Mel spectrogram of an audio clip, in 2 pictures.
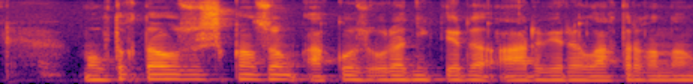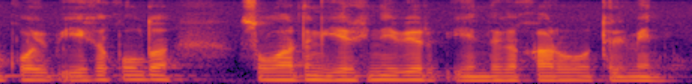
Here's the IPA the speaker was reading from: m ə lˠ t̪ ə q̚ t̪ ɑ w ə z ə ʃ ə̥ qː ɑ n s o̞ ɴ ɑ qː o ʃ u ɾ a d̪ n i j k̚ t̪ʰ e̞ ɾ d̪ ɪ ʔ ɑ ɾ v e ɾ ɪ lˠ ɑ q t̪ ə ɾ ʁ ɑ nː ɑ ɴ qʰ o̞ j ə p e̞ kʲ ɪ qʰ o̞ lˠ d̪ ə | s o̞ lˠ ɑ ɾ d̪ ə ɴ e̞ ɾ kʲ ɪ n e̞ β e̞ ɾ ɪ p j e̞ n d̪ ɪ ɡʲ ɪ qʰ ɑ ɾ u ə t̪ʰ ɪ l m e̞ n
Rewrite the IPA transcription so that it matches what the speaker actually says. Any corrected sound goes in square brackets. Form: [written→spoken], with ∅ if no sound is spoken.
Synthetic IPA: m ə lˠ t̪ ə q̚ [t̪→d̪] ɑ w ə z ə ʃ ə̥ qː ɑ n s o̞ ɴ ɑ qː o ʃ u ɾ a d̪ n i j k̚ [t̪ʰ→t̪] e̞ ɾ d̪ ɪ ʔ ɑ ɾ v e ɾ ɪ lˠ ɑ q t̪ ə ɾ ʁ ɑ nː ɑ ɴ qʰ o̞ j ə p e̞ kʲ ɪ qʰ o̞ lˠ d̪ ə | s o̞ lˠ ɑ ɾ d̪ ə ɴ e̞ ɾ kʲ ɪ n e̞ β e̞ ɾ ɪ p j e̞ n d̪ ɪ ɡʲ ɪ qʰ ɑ ɾ u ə t̪ʰ ɪ l m e̞ n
